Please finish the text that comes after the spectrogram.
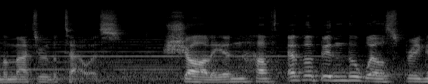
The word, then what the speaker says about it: Sharlayan: As Thancred so eloquently pointed out, we are in a position to seek information from all manners of places, not least Sharlayan. Yeah, I am pronouncing that right.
